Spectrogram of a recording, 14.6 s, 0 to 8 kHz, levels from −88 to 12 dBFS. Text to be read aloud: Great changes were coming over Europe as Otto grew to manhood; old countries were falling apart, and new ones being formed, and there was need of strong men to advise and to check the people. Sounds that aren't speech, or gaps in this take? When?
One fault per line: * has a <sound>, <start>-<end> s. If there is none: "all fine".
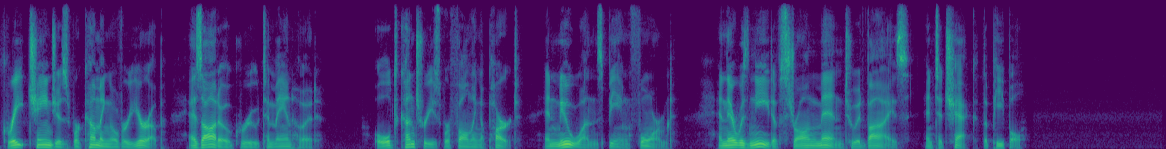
all fine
